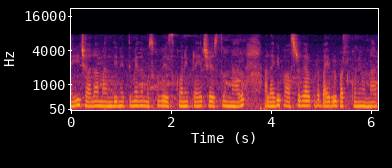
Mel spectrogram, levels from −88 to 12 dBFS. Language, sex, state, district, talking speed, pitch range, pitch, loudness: Telugu, female, Andhra Pradesh, Visakhapatnam, 275 wpm, 170-185 Hz, 175 Hz, -14 LUFS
